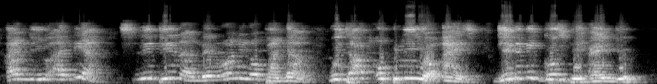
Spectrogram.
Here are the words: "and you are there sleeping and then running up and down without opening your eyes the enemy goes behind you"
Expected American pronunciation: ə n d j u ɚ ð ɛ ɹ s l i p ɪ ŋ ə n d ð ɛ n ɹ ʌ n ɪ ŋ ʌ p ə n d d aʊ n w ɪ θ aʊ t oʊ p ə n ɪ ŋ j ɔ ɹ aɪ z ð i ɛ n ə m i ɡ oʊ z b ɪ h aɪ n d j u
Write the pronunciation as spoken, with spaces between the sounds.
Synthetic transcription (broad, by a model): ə n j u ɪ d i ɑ s l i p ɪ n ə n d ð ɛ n ɹ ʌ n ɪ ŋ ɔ p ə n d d aʊ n w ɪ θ aʊ t oʊ p n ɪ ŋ j ɔ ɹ aɪ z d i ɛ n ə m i ɡ oʊ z b ɪ h aɪ n d j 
